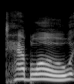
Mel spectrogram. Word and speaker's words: tableau: Tableau is not a word I was ever used to hearing until board games, and I didn't realize how to pronounce it for a while. It was tableau.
